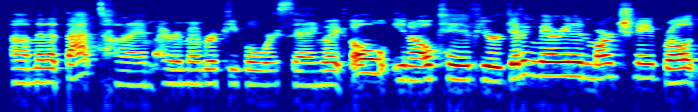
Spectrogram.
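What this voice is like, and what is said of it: North American accent. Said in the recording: “North America, which, as you can tell from my accent, is where I'm located”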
